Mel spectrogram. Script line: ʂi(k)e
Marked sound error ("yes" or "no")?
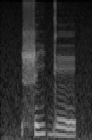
yes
